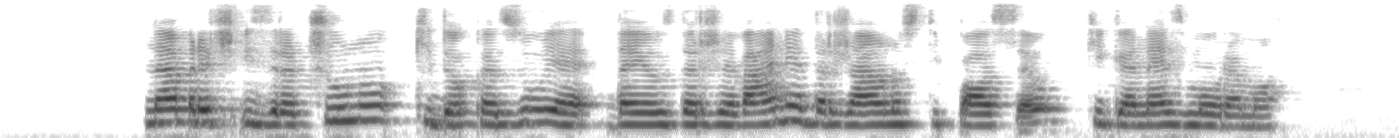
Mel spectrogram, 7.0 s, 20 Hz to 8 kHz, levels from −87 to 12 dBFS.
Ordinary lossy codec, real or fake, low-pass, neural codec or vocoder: none; fake; 7.2 kHz; vocoder, 44.1 kHz, 128 mel bands every 256 samples, BigVGAN v2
